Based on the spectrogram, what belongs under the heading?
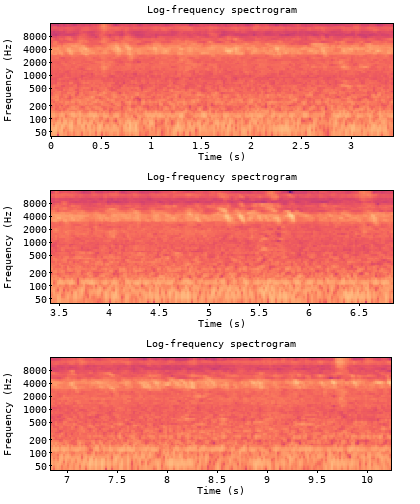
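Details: Blue Laced Red Wyandotte baby chicks, many together at a hatchery, give a continuous crowd of thin, high, overlapping peeps with no pauses, under a steady loud low machine hum.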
